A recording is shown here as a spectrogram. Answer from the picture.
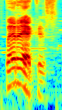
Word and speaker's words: перекис: файл текстовий наступне слово наголос падає на другий склад перекис повторіть запишіть і вживаємо надалі перекис водню викреслили б наступне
